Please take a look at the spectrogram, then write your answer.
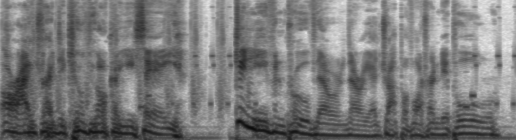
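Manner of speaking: put-on pirate voice. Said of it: "I've now just gone full pirate".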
